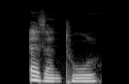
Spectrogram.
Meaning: from now on
- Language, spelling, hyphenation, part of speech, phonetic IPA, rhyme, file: Hungarian, ezentúl, ezen‧túl, adverb, [ˈɛzɛntuːl], -uːl, Hu-ezentúl.ogg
